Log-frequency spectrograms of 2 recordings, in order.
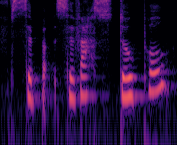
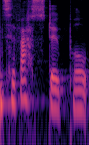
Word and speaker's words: Sevastopol: to the sasta now I always pronounce that incorrectly I think it's sevastopol sevastopol to the sevastopol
